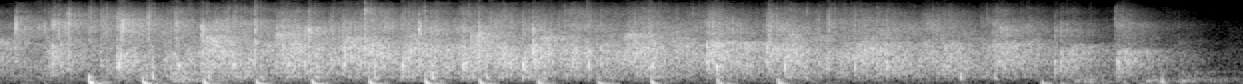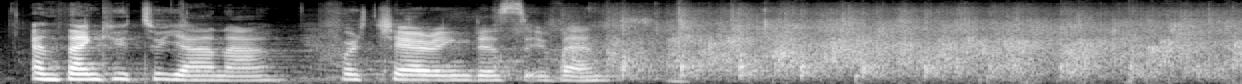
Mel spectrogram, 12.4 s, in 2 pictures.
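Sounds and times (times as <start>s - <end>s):
audience applause: 0.0s - 5.8s, 9.0s - 12.4s
speech: 6.4s - 9.4s.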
